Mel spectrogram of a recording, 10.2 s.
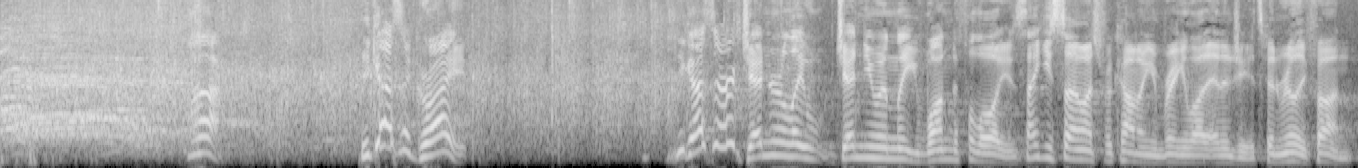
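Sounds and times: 
audience round of applause: 0.0 - 6.1
speech: 1.4 - 1.8, 2.7 - 3.6, 4.8 - 10.1.

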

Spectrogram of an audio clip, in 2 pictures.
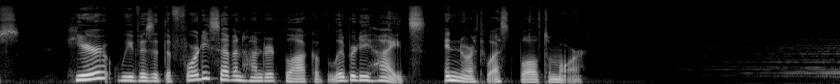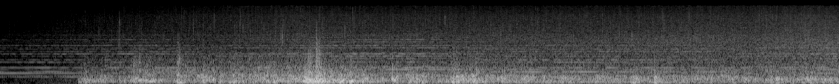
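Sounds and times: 
speech: 0.0 - 5.9
heavy rain on a commercial street of storefronts in northwest Baltimore: 8.6 - 16.7
low rumble of thunder: 9.2 - 16.7.

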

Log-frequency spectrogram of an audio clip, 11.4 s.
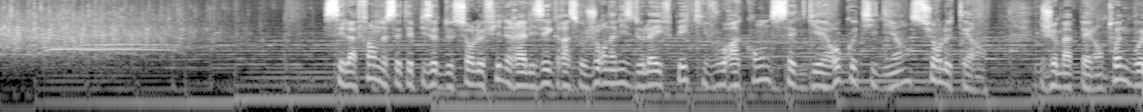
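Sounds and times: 
thunderous applause from a large audience: 0.0 - 2.5
speech: 3.3 - 11.4.

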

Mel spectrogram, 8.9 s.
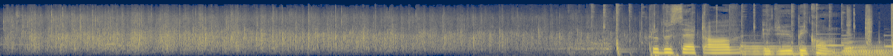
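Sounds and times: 
audience applause: 0.0 - 6.6
speech: 6.5 - 8.8.

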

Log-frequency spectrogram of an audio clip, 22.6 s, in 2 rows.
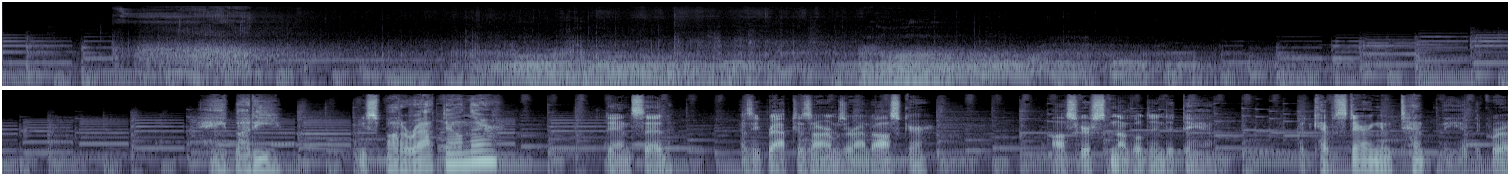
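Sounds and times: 
cat's low throaty growl: 0.8 - 9.8
speech: 12.9 - 15.1, 15.8 - 18.4, 19.2 - 22.5.

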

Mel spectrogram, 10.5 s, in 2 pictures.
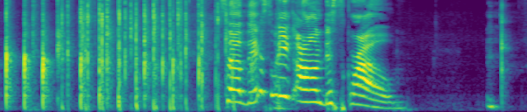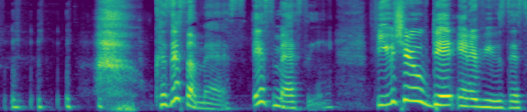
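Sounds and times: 
hand claps: 0.0 - 2.5
speech: 2.3 - 4.2, 6.3 - 10.5.

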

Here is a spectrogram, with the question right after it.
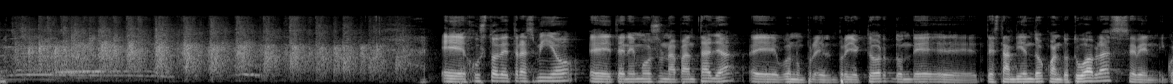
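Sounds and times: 
audience applause: 0.0 - 4.2
speech: 4.4 - 11.7.

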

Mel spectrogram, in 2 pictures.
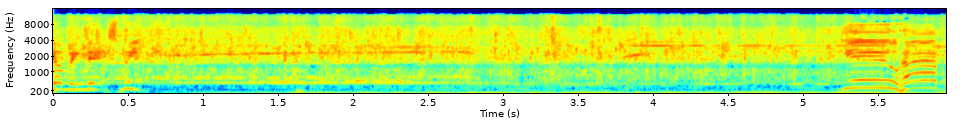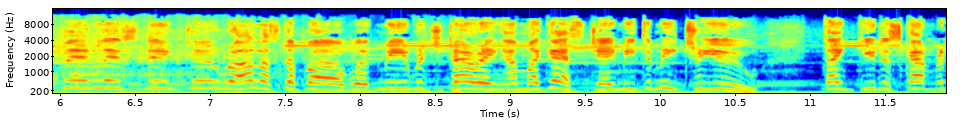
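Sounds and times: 
audience applause: 0.0 - 7.5
speech: 0.2 - 0.8, 5.3 - 11.8.

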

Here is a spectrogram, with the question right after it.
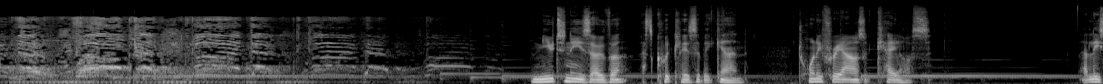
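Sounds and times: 
crowd of residents cheering and shouting: 0.0 - 5.0
speech: 5.3 - 9.4, 10.8 - 11.0.

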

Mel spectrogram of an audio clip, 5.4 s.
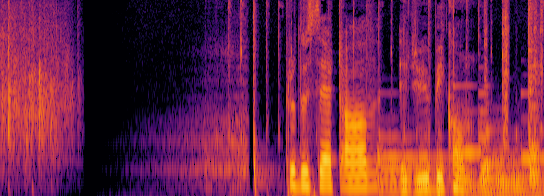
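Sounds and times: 
audience applause: 0.0 - 0.9
speech: 2.9 - 5.3.

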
